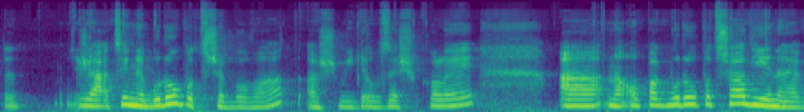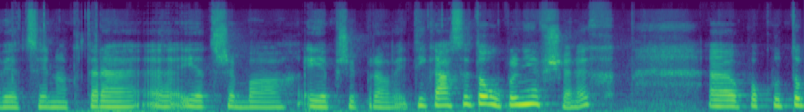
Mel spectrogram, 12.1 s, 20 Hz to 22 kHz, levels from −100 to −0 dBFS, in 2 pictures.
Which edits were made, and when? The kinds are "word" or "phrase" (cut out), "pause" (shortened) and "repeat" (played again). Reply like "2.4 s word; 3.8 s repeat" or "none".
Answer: none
